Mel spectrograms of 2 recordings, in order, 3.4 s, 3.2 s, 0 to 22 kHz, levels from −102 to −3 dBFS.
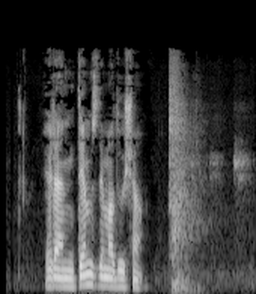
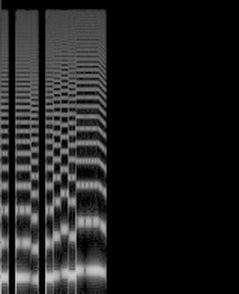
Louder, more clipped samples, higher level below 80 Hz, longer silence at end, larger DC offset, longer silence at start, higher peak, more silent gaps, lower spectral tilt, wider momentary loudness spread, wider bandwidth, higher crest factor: first, -23 LUFS vs -31 LUFS; neither; first, -58 dBFS vs -66 dBFS; second, 0.2 s vs 1.8 s; neither; first, 0.25 s vs 0 s; first, -2 dBFS vs -24 dBFS; second, none vs 0.10-0.19 s, 0.50-0.59 s; about the same, -4.5 dB/octave vs -4 dB/octave; first, 22 LU vs 3 LU; second, 11.5 kHz vs 19.5 kHz; first, 24 dB vs 8 dB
